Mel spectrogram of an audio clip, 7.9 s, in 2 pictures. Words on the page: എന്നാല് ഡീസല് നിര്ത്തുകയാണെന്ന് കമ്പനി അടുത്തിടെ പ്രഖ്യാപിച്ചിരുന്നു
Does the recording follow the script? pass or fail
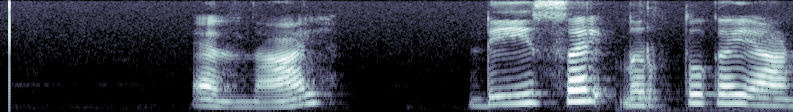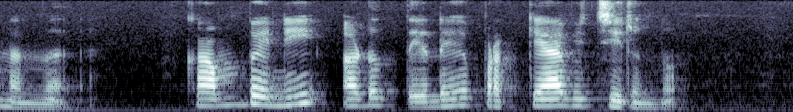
pass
